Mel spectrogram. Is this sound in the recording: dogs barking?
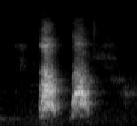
yes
